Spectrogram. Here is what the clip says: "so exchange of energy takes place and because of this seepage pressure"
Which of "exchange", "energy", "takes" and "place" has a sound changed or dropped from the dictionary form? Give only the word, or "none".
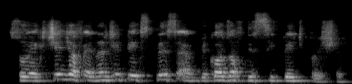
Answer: none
